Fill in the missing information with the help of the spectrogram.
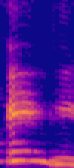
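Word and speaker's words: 演技: Ada action engi ga umai haiyu. Action engi ga umai haiyu. Action ya. Engi. Ini dibacanya eng karena bertemu dengan kanji gi.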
